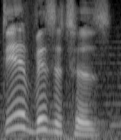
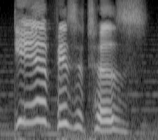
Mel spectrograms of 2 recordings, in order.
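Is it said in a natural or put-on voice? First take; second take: natural; put-on. First: It is read in a natural voice. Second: It is read in a put-on voice.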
